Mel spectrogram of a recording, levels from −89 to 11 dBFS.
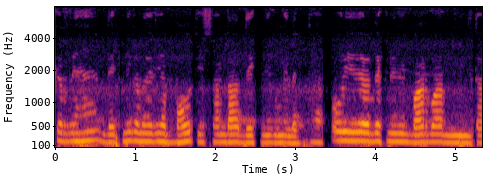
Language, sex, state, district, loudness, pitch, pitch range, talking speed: Hindi, male, Bihar, Saharsa, -17 LUFS, 165 Hz, 150-175 Hz, 260 wpm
